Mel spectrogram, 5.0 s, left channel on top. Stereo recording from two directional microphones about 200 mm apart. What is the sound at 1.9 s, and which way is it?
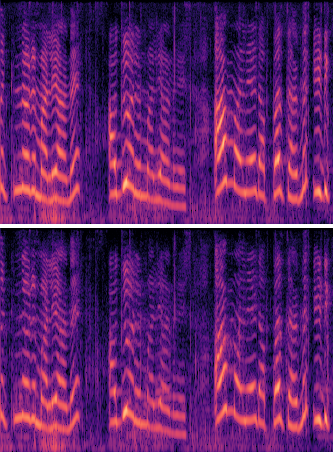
Speech, 25° left (ahead or behind).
